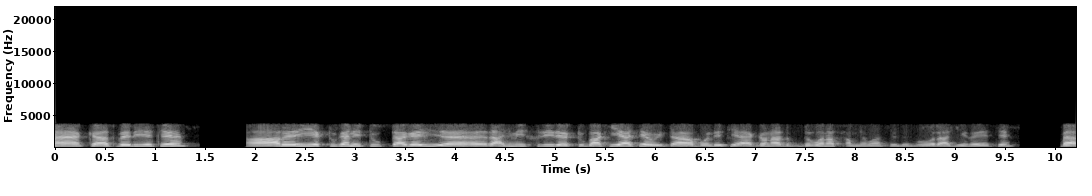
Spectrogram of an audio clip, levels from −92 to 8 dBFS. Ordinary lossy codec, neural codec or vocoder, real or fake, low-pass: none; none; real; 3.6 kHz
